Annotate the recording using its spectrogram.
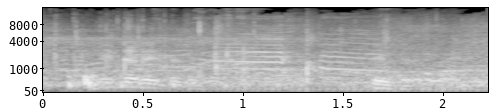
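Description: Several girls' voices talking and calling over one another, with a couple of short knocks.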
